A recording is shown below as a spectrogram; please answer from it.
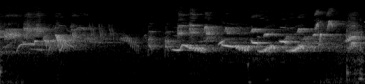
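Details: Common linnet song recorded in a garden in spring or summer 2021: a fast, varied run of high twittering, chattering notes with brief nasal trills, continuous, with faint background noise.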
